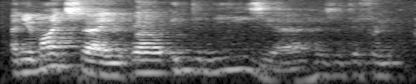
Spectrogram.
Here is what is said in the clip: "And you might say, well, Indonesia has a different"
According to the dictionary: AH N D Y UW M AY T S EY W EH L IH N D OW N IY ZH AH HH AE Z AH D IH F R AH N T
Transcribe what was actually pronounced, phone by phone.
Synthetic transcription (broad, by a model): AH N Y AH M AY T S EY W EH L IH N D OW N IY Z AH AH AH Z AH D IH F R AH N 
